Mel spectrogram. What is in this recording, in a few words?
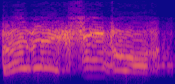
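left wing, Czech, mood low; speech; War Thunder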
